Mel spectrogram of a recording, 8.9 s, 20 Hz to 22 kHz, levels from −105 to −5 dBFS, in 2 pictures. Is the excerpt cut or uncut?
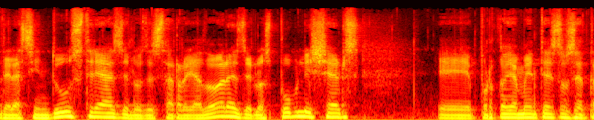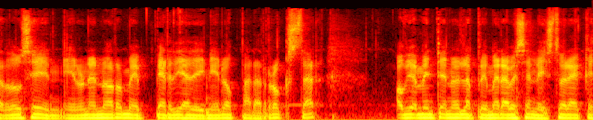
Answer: uncut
